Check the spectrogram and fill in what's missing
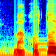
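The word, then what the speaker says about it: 麻姑: マコとは朝に姑と書いてマコと読みます。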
